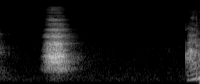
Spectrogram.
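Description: A woman's single short, sharp breath, a gasp-like intake of air, about half a second in.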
